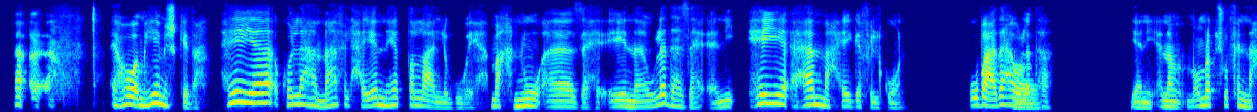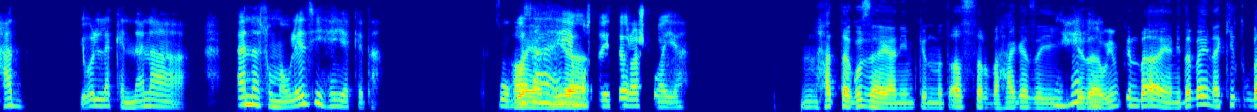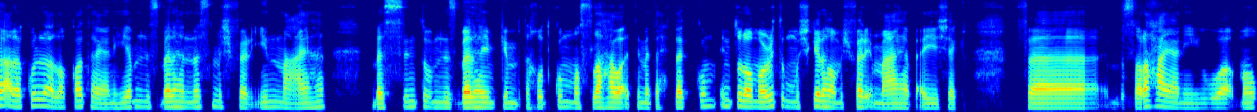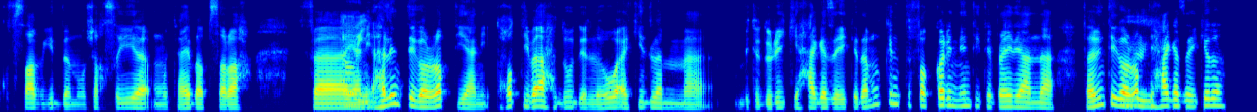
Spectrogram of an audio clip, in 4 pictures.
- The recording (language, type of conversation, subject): Arabic, advice, إزاي بتحس لما ما بتحطّش حدود واضحة في العلاقات اللي بتتعبك؟
- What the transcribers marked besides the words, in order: tsk; tapping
